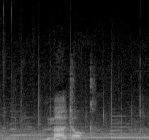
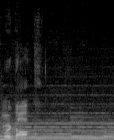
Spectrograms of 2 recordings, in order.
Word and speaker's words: Murdoch: Murdoch pronunciation, Scots. Oh wait. Wait, play it. How do I play it? Murdoch. A Murdoch. Murder. It's Murdoch.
